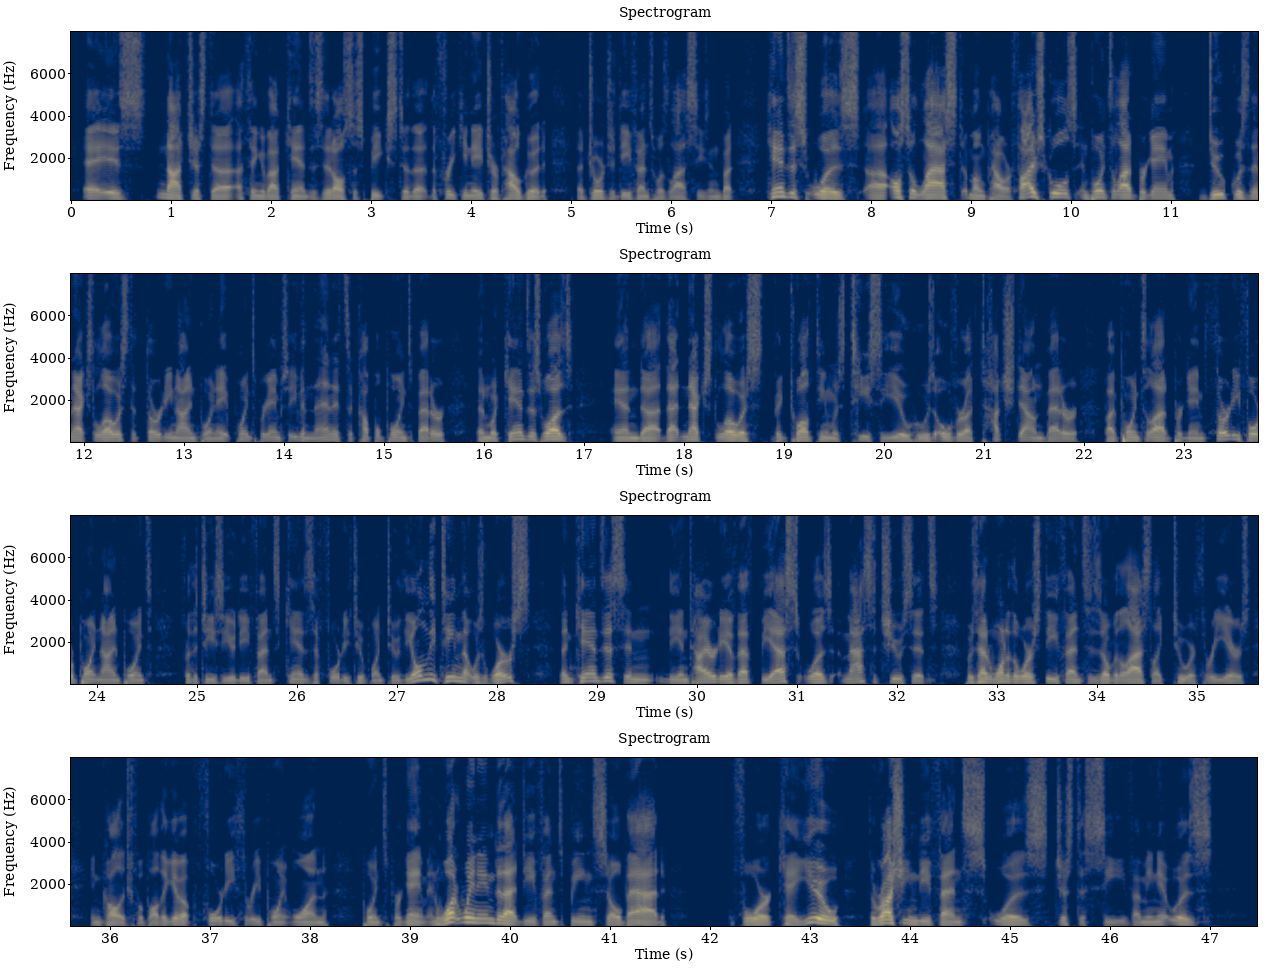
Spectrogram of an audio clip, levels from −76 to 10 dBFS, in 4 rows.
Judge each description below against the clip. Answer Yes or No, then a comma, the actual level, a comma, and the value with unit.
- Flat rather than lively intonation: No, average, 3.5 semitones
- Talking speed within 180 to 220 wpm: Yes, average, 195 wpm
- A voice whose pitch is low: Yes, low, 120 Hz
